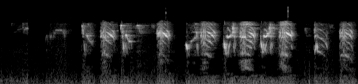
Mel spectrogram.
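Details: Harsh calling of a female bar-winged prinia, used as a lure for wild and quiet birds: a fast, scratchy series of loud buzzing chatter notes after a couple of faint opening sounds.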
